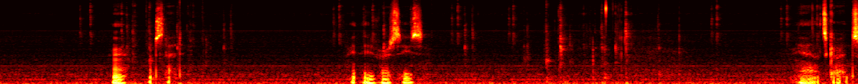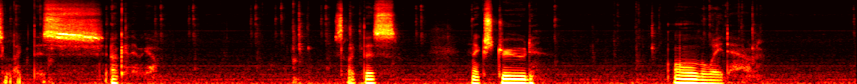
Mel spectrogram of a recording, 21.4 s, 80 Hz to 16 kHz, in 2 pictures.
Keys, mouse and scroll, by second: 1.6 middle click, 2.3 b, 2.7 g, 4.8 g, 5.8 g, 7.5 ctrl+l, 8.1 g, 11.4 g, 14.4 g, 15.1 g, 17.6 g, 18.8 g, 20.1 g.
